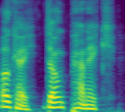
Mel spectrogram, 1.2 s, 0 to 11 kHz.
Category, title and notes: Speech > Solo speech
Fear - okay dont panic
Neumann, ok, Video-game, Voice-acting, voice, Male, singletake, fear, Single-take, okay, U67, Mid-20s, NPC, talk, oneshot, FR-AV2, Man, Tascam, Human, scared, Vocal, dialogue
